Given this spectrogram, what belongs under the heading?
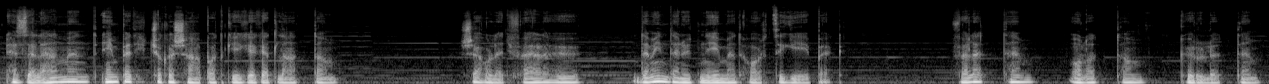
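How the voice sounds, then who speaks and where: A man narrating a first-person story as an audiobook reader, in a measured, unhurried manner. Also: low voice, dark tone, husky, soft background music.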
